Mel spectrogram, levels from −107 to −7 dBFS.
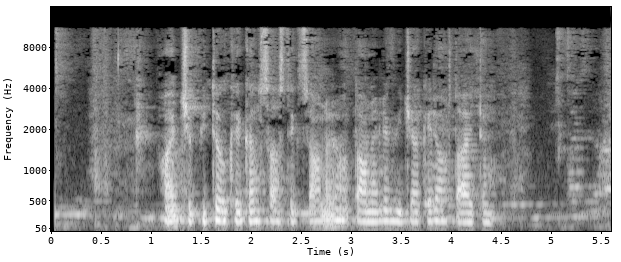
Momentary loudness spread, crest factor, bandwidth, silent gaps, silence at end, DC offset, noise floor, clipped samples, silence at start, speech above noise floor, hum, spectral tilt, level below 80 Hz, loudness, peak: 19 LU; 18 dB; 11.5 kHz; none; 0 s; under 0.1%; -39 dBFS; under 0.1%; 0.05 s; 22 dB; none; -5 dB/octave; -44 dBFS; -18 LUFS; 0 dBFS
